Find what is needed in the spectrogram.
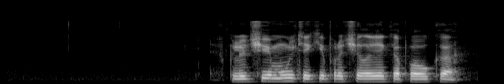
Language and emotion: Russian, neutral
